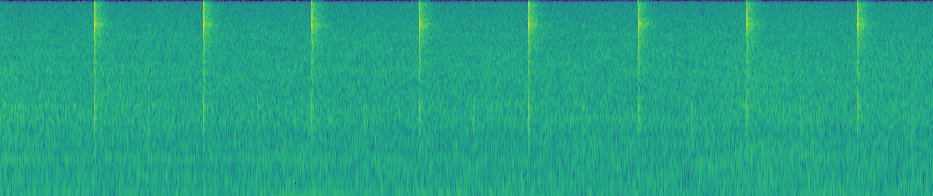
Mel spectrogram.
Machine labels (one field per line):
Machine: valve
